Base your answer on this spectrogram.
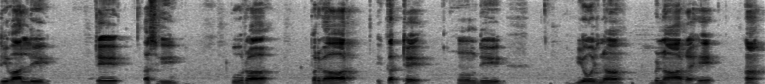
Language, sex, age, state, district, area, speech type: Punjabi, male, 60+, Punjab, Fazilka, rural, read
